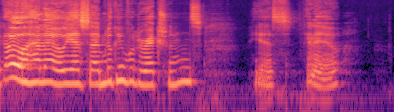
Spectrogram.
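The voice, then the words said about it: Posh British accent imitation. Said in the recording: “she puts on a British accent, though. ... It's very good. Very good, like, just posh.”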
